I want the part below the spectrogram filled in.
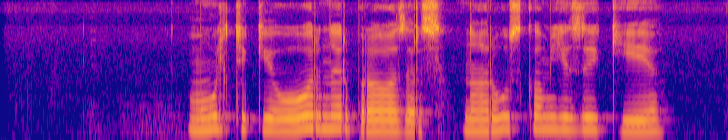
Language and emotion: Russian, sad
